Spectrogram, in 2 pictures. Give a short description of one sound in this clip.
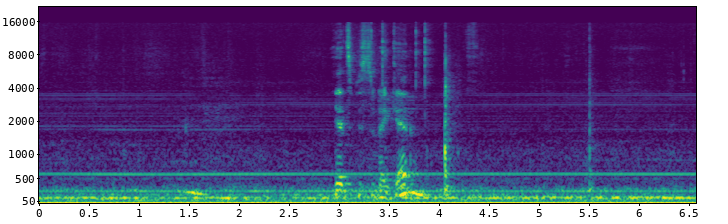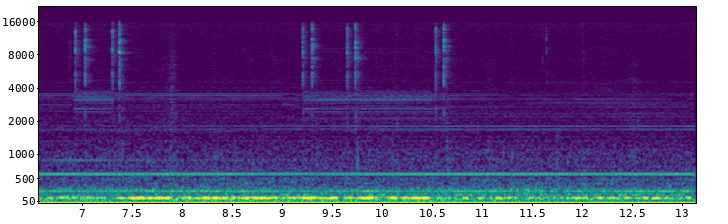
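An electric fan whirs with a steady low hum.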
